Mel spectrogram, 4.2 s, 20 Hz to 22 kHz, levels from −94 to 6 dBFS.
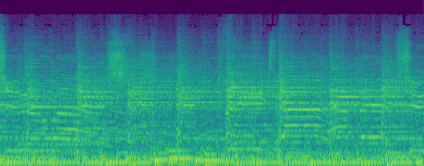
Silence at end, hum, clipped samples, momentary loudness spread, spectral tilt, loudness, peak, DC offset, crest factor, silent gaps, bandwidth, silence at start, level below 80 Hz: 0 s; none; under 0.1%; 1 LU; -4 dB/octave; -14 LUFS; -4 dBFS; under 0.1%; 10 dB; none; 12.5 kHz; 0 s; -22 dBFS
